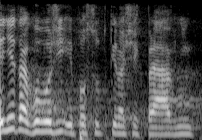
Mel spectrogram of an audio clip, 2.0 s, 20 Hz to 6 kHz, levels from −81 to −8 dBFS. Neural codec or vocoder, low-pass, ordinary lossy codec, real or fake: vocoder, 44.1 kHz, 128 mel bands, Pupu-Vocoder; 5.4 kHz; AAC, 32 kbps; fake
